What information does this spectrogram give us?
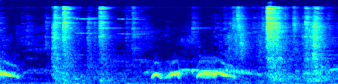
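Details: Zebra dove, breeding male of the Liu Tan coo style, with a deep voice: a short run of low, rolling, arched coo notes near the middle, between sharp broadband clicks and knocks indoors.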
